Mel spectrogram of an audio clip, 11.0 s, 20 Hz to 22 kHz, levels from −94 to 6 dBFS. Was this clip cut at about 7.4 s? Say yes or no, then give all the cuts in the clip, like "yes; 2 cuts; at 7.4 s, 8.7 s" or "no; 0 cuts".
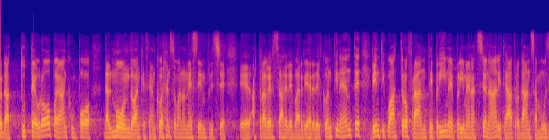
yes; 1 cut; at 7.4 s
